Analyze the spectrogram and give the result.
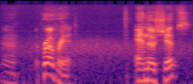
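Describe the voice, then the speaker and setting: Worn-out male space commander, acted by a man, sci-fi radio drama: terse, wary, tense mid-pitched voice over faint ambience. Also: sing-song, unhurried, sharp tone, slight background noise. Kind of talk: sci-fi radio play acting.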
